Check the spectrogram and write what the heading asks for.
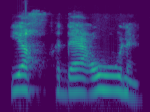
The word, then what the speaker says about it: يخدعون: والذين آمنوا مد بدل again the همزة before ألف وما يخدعون make sure you do the رخاوة when you pronounce خاء ساكن يخدعون إلا مد منفصل again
